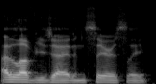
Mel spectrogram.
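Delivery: ordinary delivery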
